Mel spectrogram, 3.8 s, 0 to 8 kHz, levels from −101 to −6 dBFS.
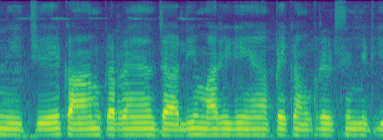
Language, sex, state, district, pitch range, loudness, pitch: Hindi, male, Delhi, New Delhi, 120-125 Hz, -18 LUFS, 125 Hz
